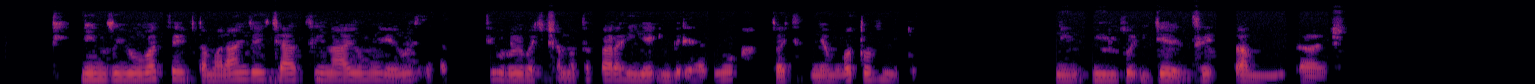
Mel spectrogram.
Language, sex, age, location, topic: Kinyarwanda, female, 18-24, Nyagatare, education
